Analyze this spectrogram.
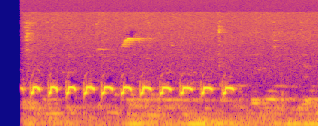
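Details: Local zebra dove kept at home, singing eagerly: a run of about eleven short, evenly spaced cooing notes at a steady pace, over a constant low rumbling background noise.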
